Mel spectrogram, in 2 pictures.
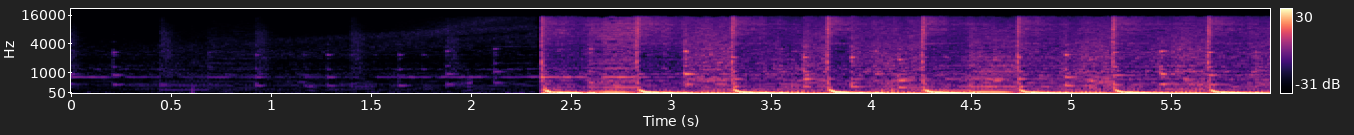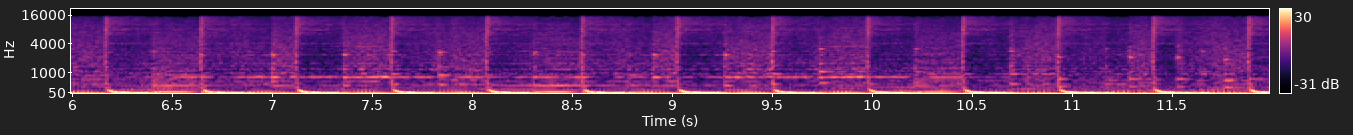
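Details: Quiet low hum for two seconds, then loud electronic dance music with a steady thumping beat of about two per second and bright synth layers.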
